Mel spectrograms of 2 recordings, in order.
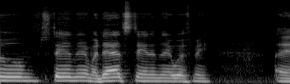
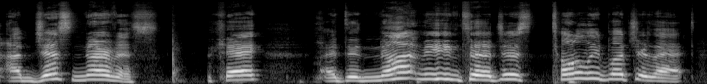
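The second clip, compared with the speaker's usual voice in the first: nervous excuse; 4 semitones higher, 8 dB louder, slower than usual. Retold or imitated. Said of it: "And I said".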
